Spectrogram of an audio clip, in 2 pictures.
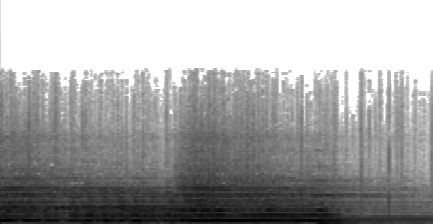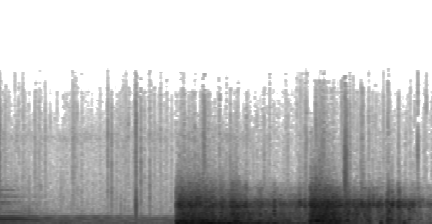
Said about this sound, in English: It's definitely shellfire. I don't like the sound of it.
